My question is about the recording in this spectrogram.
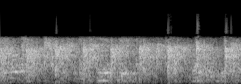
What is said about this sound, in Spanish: Un aplauso para Jorge, ahí siempre atento a estas cosas.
